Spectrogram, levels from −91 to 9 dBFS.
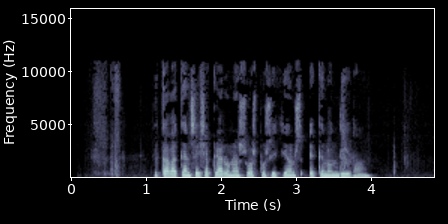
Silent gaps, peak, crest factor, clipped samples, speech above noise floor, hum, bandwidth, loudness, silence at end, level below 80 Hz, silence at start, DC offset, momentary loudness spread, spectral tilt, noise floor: none; -2 dBFS; 18 dB; under 0.1%; 46 dB; none; 11 kHz; -19 LUFS; 0.85 s; -70 dBFS; 0.55 s; under 0.1%; 10 LU; -6.5 dB/octave; -64 dBFS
